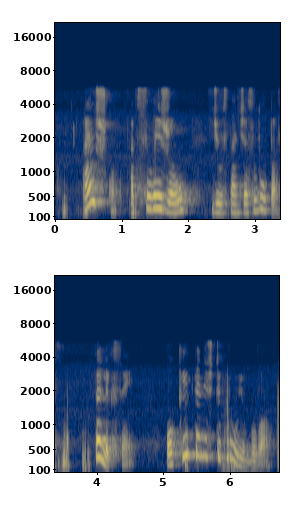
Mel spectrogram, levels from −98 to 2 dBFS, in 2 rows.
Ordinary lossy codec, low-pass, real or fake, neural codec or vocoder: AAC, 48 kbps; 5.4 kHz; real; none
